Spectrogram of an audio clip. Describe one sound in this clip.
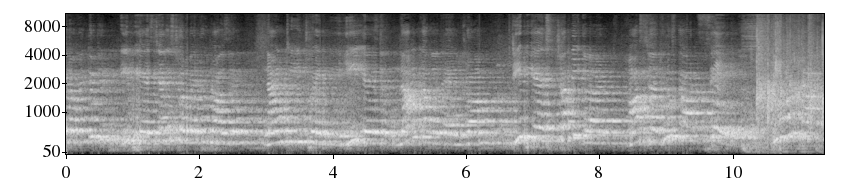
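A woman speaks clearly through a microphone in an echoing hall.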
